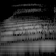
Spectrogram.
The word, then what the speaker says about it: wrong: have the silent g8 you have wrote and wrong have the silent W you have napped and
